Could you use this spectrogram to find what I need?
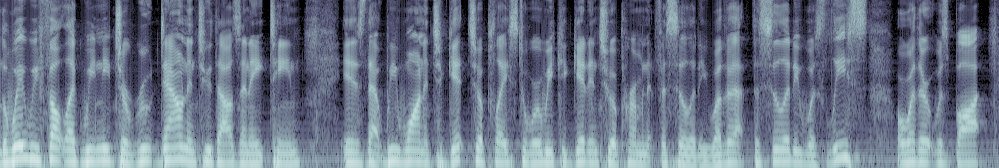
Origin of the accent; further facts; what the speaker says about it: Midwest, United States; we grew up in the Midwest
